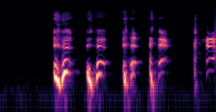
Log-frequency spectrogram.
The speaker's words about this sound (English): Now, like, you have someone smart in the audience who coughs.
